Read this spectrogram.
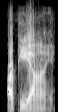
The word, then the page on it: RPI: American English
